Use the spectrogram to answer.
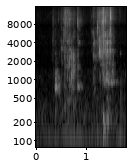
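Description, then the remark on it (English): Two short, wet slurping sips of water, soft and quiet, with a brief pause between them and no talking. “I'll take a little sip of water.”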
